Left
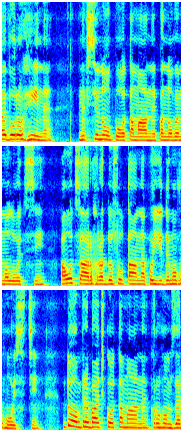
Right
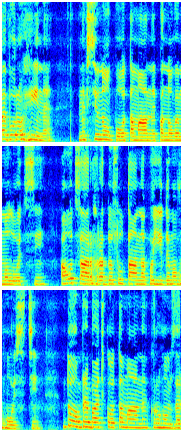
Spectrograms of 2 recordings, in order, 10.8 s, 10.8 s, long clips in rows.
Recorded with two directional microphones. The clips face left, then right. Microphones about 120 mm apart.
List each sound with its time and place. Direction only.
0.0 s a man's voice: 40° left (ahead or behind)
